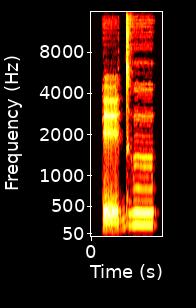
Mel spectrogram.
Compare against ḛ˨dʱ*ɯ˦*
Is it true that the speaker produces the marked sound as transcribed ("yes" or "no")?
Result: yes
